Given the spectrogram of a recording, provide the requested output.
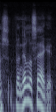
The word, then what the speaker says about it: Sagat: You mean to tell me that Vanilla Sagat in Street Fighter, I know it's pronounced Sagat, but you mean to tell me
